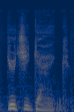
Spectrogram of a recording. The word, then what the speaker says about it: Gucci Gang: He got what the kids call Gucci Gang.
